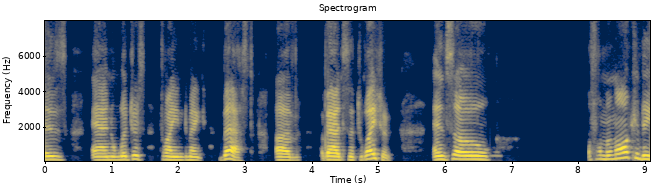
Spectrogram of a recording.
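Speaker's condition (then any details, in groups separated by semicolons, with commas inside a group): Cerebral palsy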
